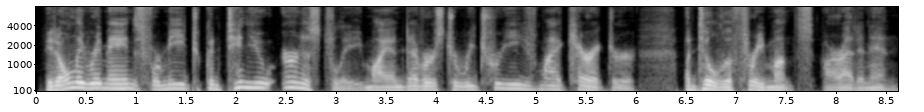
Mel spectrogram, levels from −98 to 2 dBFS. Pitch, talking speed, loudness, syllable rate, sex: 120 Hz, 145 wpm, -19 LUFS, 4.6 syllables/s, male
